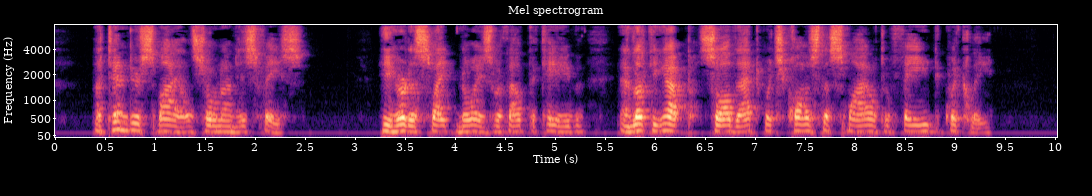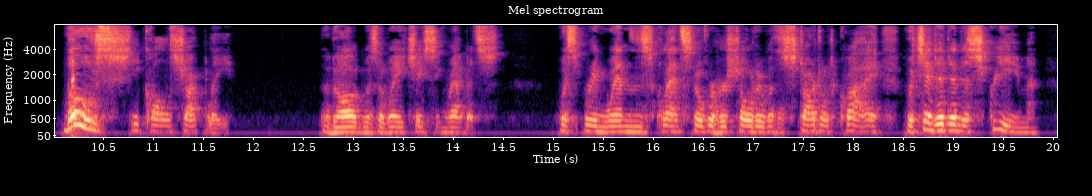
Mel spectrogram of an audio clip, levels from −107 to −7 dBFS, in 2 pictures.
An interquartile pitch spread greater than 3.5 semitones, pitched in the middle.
No: narrow, 2.5 semitones; medium, 155 Hz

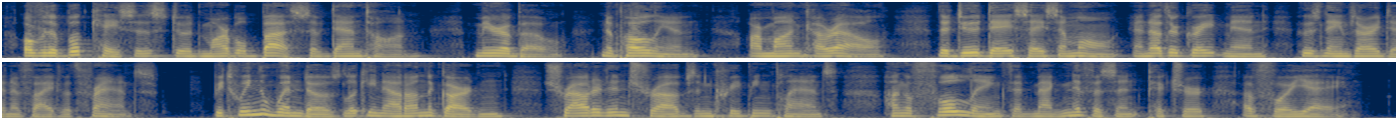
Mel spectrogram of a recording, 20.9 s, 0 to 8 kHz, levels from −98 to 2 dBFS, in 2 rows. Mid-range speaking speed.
Yes: average, 145 wpm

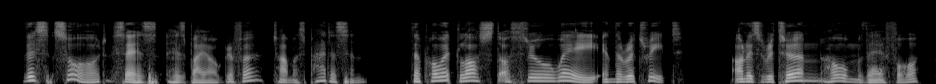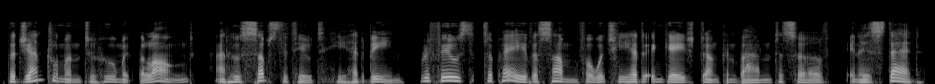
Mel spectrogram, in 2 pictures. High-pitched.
No: low, 115 Hz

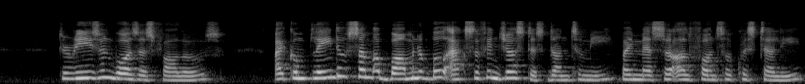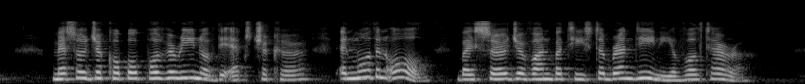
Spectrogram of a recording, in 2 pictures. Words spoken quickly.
No: slow, 135 wpm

